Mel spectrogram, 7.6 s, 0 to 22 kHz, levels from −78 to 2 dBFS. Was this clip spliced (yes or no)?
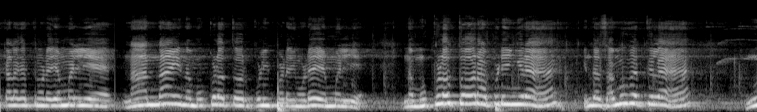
yes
